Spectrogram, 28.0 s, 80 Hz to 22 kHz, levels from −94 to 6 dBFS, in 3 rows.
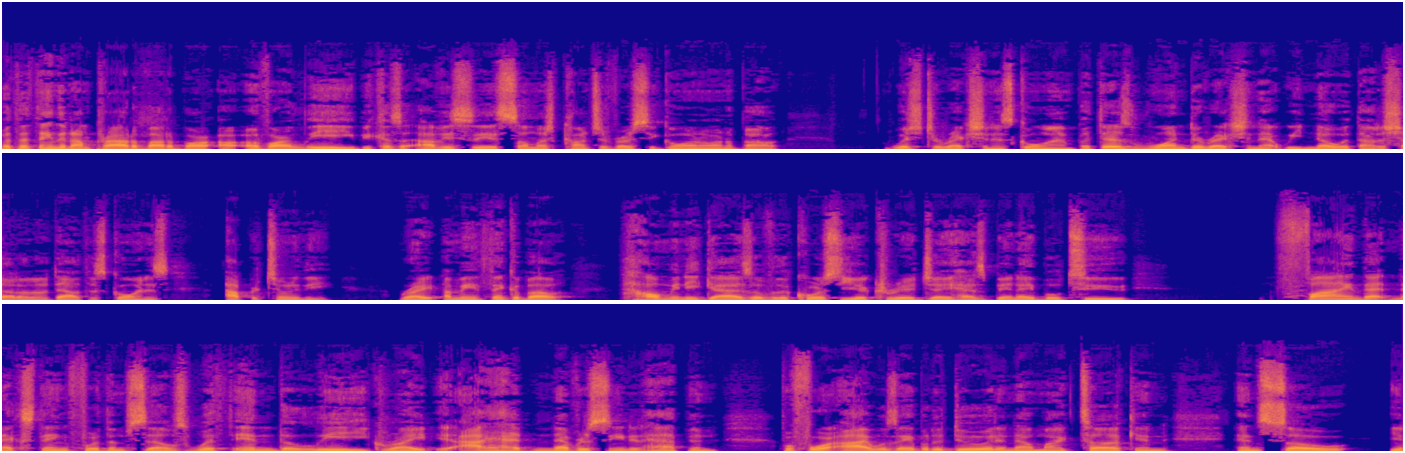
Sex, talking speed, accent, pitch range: male, 195 wpm, American, 115-130 Hz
